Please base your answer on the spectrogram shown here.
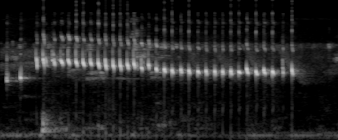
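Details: Drongo song with cililin filling, played to train white-rumped shamas: a fast, even series of ringing pulsed notes, starting high and gradually lowering across about three seconds, with faint low background rumble.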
